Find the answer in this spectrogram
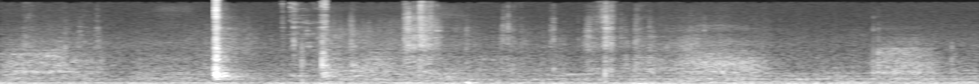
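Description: Scissors cutting hot-stamping foil from its roll: one sharp snip about one and a half seconds in, then a few fainter clicks as the foil is handled.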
